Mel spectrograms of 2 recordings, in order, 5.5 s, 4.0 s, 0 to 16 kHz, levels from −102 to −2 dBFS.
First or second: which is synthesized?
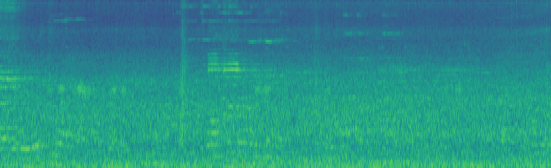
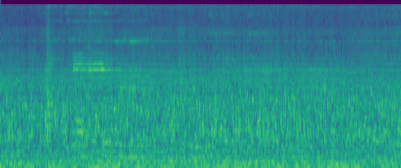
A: second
